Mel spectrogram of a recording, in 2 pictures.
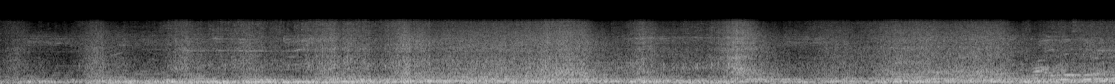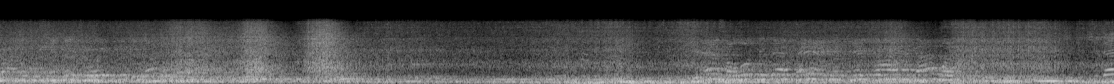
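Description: Monster truck engine running and revving in short bursts a few times, echoing around an indoor arena, with a public-address announcer's voice and crowd noise underneath.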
